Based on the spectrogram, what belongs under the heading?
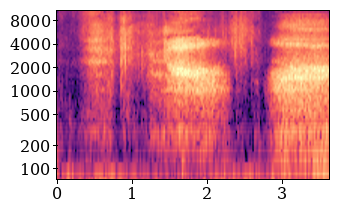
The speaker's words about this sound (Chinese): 怎么了？怎么这么喘气啊， 弟弟？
